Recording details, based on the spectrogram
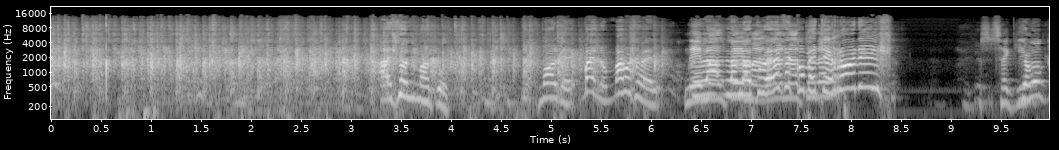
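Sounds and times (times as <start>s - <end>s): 
audience applause: 0.0s - 7.8s
speech: 3.3s - 4.2s, 4.9s - 8.0s, 9.5s - 9.9s.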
